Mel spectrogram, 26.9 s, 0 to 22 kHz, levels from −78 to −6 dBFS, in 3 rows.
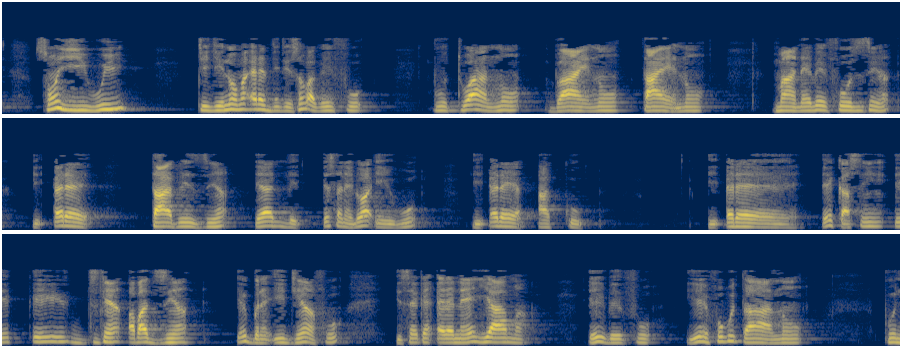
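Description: Speech runs through the whole recording with plainly audible coding damage, most likely from MP3 compression. Nothing is present above 5.8 kHz, so the treble is cut flat at that point. The remaining sound is thin and watery, with a swirling quality. Weak parts of the spectrum drop in and out from one moment to the next. All of this points to a very low bitrate, around 24 kbps. At that rate the encoder cannot afford the high band and discards detail it judges least important. At 9.49 s there is a pre-echo. A short hiss appears just before a sharp attack and lasts about 17 ms. The codec spreads its quantisation noise across a whole block. Noise sized for the loud onset therefore leaks into the quiet moment before it. The attack itself sounds softened and smeared.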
